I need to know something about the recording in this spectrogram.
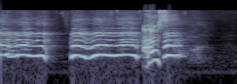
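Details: Dobermann whimpering in greeting to friends in a yard; two long wavering whines followed by a brief shorter cry, then quiet, with a brief voice-like sound mixed in near the end.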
